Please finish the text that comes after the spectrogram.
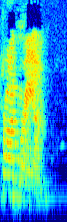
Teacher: Let's move the accent to the second syllable.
